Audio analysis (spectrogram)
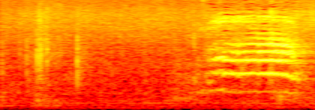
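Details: Indoor pet cat joining in with a sung song during a pause: after faint taps, one quieter, wavering meow swells and trails off near the end.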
